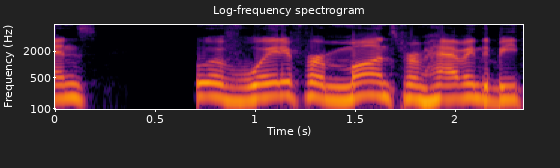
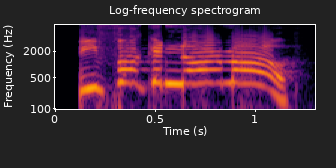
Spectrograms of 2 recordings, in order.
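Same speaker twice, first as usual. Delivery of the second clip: exasperated high cry; 14 semitones higher than usual. Real, not acted. Exasperated outburst at the viewers.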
